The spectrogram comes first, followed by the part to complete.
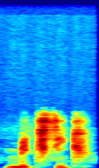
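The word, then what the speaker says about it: Mexique: no tiene tilde pero la equis cumple una función de doble consonante por así decirlo la equis es como una k s esto hace que la aunque no tenga tilde se va a pronunciar de forma abierta méxico y como méxico es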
